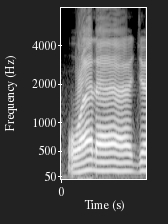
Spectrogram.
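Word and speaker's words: وَلَا جَانٌّ: baru untuk nunnya karena dia ada ghunah sambil ditahan nnya maka wala jan tidak wala jan tapi dia ada n ya wala jan seperti itu.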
